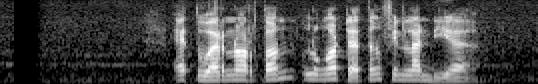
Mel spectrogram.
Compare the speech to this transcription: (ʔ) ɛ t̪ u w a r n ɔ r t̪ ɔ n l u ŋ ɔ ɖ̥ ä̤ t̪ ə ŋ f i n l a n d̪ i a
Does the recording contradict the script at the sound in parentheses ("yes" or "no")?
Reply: no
